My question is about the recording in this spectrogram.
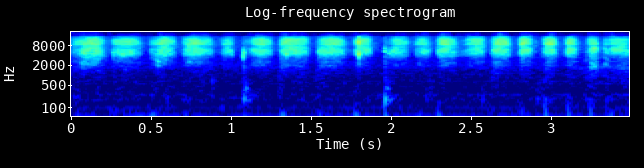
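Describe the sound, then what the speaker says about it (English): An ink blending brush scrubs ink onto paper in quick, rhythmic up-and-down strokes, a soft close-up scratchy rubbing that repeats steadily throughout with no talking. "this is where I get my ink blending brushes, so starting with broken china and just start rubbing that through"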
